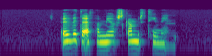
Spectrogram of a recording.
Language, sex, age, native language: Icelandic, female, 30-39, Icelandic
